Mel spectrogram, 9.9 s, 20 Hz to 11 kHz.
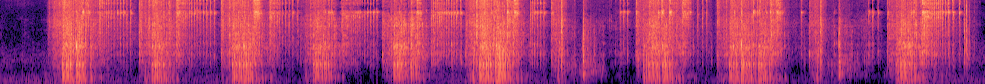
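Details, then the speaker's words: Craftsman trimmer someone gave up on, running on tank fuel of unknown quality after purging the fuel system of air. Repeated rope-pull bursts about every 2.5 seconds, each a brief rasp that never catches. No start, though it tried, suggesting some ignition and compression. "now even though it didn't start and run it did at least try that would confirm that the ignition system is working somewhat and that the engine does seem to have some compression"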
